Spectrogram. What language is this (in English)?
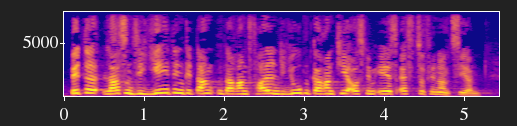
German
